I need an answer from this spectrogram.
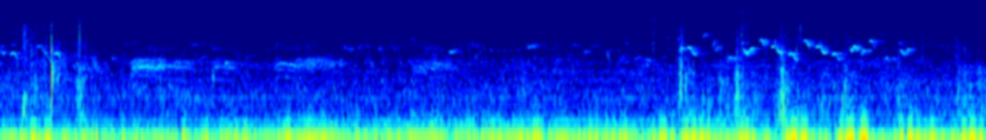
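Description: Wild birds calling: a few hoarse calls in the first few seconds, then a quick run of high chirping notes near the end, over a steady low rumble.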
